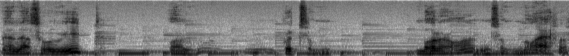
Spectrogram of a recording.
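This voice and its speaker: Music plays in the background while a man speaks in a rural Missouri accent. His pace is moderate and his pitch medium. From Osage County, Missouri, USA. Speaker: World War II veteran and former farmer. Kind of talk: oral history interview answer.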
